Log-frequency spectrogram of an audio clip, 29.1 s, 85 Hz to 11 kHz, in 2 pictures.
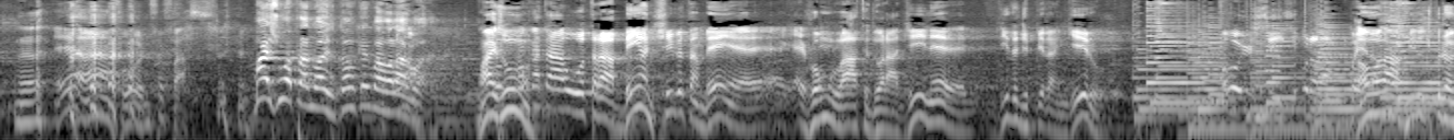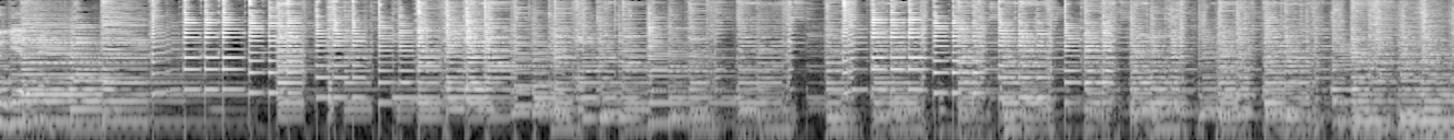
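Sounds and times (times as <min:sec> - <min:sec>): plucked and strummed guitars: 0:11.2 - 0:29.0.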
